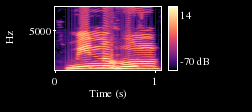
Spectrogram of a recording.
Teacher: منہم کی نون ساکن پر غنہ نہیں ہوگا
